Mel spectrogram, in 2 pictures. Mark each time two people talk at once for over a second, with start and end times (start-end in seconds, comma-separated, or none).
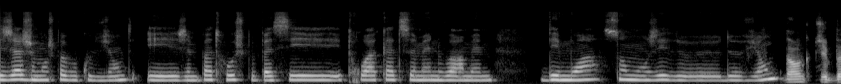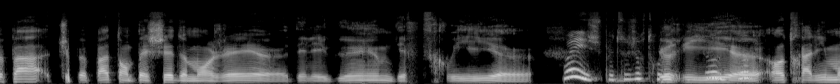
14.5-16.1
